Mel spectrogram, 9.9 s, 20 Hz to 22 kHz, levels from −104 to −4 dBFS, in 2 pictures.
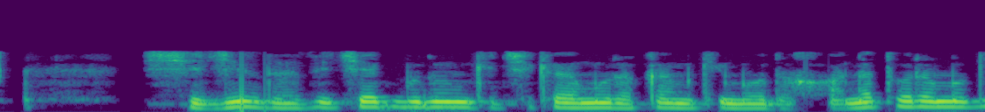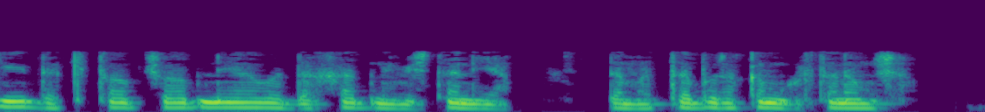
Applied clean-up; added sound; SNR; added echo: none; none; none; none.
